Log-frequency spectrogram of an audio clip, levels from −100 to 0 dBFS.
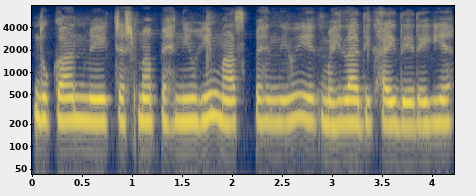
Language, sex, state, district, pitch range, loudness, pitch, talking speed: Hindi, female, Jharkhand, Deoghar, 210-225 Hz, -14 LUFS, 220 Hz, 200 wpm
